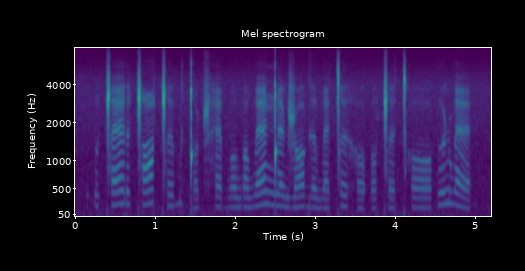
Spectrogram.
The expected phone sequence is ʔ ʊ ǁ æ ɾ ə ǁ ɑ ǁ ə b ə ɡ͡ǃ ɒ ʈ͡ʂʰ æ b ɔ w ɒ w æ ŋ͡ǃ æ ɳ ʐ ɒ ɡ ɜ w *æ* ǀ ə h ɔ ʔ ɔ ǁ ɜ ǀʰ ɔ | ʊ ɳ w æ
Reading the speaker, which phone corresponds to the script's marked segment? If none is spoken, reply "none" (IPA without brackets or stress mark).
æ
